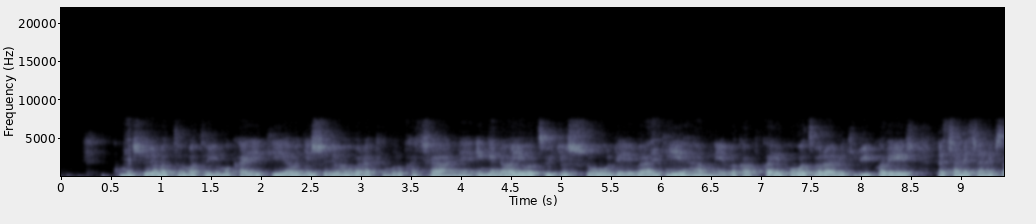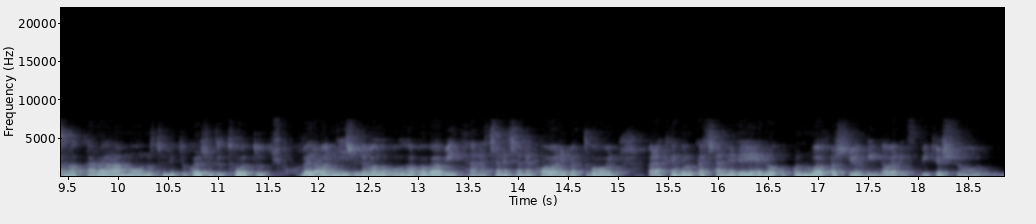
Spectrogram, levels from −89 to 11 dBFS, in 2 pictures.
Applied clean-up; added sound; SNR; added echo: neural separator model SepFormer DNS4.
